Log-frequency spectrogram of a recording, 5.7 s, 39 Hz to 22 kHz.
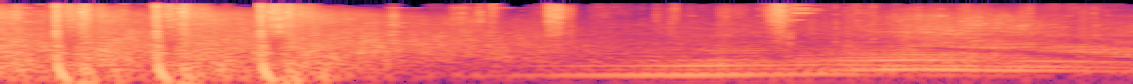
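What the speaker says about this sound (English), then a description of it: "Machine gun right there!" Battlefield 1 machine gun fire opens with several sharp, close bursts of shots, then fades into distant rattling and a low rumbling engine drone.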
